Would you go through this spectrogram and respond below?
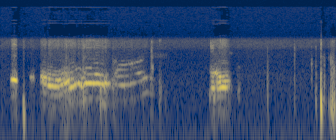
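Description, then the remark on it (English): A radio left on at a caller's end of a phone line plays in the background, causing an echo. Its thin, tinny voice comes in short bursts with gaps between, followed by a few faint clicks and knocks at the end. “There's an echo coming from your end. Is there a radio on?”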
